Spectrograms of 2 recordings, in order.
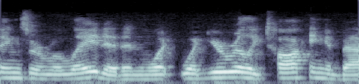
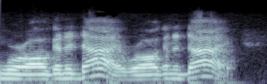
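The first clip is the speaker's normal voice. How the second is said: put-on panicked, freaking-out kid screaming, said twice. Retelling a separated camper kid freaking out: imitating a kid screaming. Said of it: "he starts screaming".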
